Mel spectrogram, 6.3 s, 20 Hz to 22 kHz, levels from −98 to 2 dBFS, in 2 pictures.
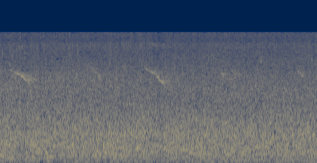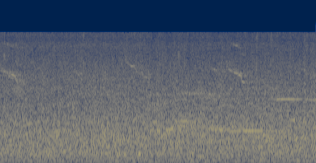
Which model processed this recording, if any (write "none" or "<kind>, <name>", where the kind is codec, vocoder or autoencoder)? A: none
